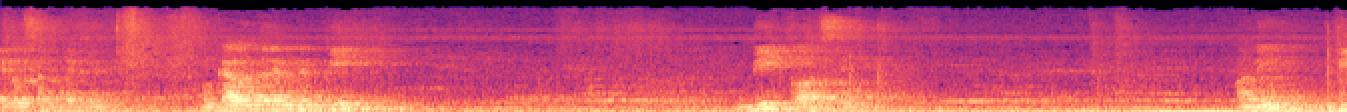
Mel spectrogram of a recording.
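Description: A man speaks calmly, explaining at a steady pace.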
